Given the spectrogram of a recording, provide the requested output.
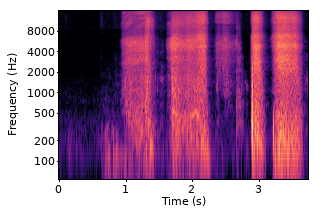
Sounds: Sneeze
